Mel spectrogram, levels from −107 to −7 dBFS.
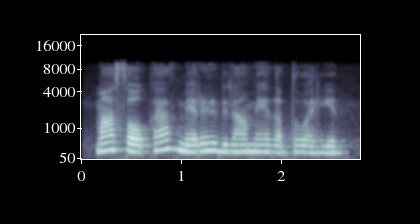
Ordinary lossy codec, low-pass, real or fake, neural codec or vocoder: Opus, 24 kbps; 9.9 kHz; fake; codec, 24 kHz, 0.9 kbps, WavTokenizer, medium speech release version 1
